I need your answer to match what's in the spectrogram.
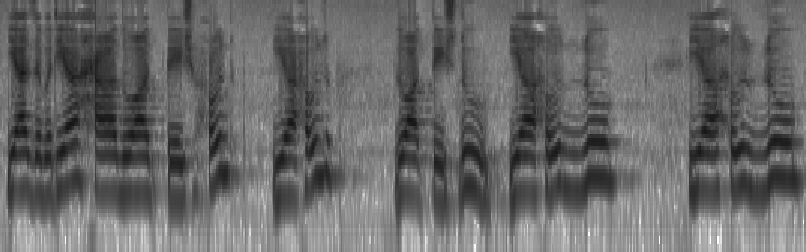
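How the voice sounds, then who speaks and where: A woman with a Pakistani Urdu accent teaches Quran reading. She draws out each syllable slowly and repeats it patiently, then explains in quick, easy asides. Her voice is mellow and warm, at an ordinary pitch for a woman. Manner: patient, repetitive, drawn-out spelling of syllables.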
